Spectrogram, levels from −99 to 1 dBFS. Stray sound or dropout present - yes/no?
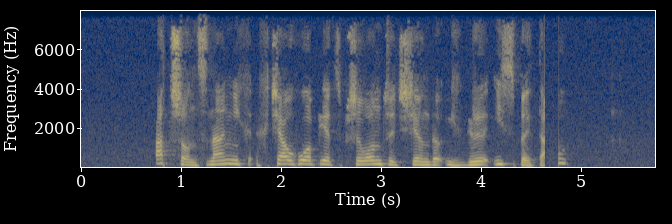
yes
